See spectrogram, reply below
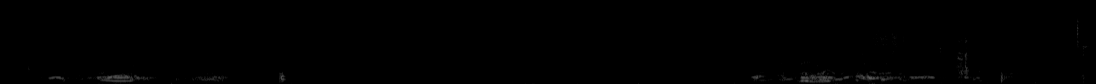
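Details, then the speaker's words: Sleeping female dog snoring in a quiet room: two soft, low, slightly whistling snores several seconds apart. "the sound you hear it's my dog she's snoring I'm sorry for that I hope it can uh it can work I don't know if you hear it I think you do"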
